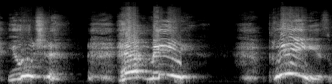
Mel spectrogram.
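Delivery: high, loud mock pleading holler; hammed-up desperate yell for help. Believer hollering at Yahusha for help, mock loud plea. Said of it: "you ain't hollering at him like".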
